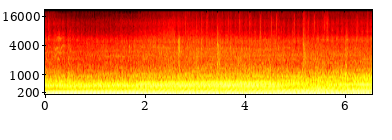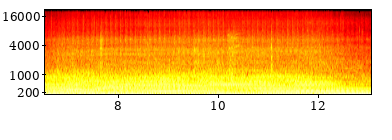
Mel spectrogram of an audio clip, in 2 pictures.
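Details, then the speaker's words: Lowered Nissan 350Z V6 at idle: a fast, raspy puffing tick over the deep drone from an exhaust leak at the Y-pipe, which was damaged by scraping. "I do have a pretty gnarly exhaust leak at the white pipe."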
